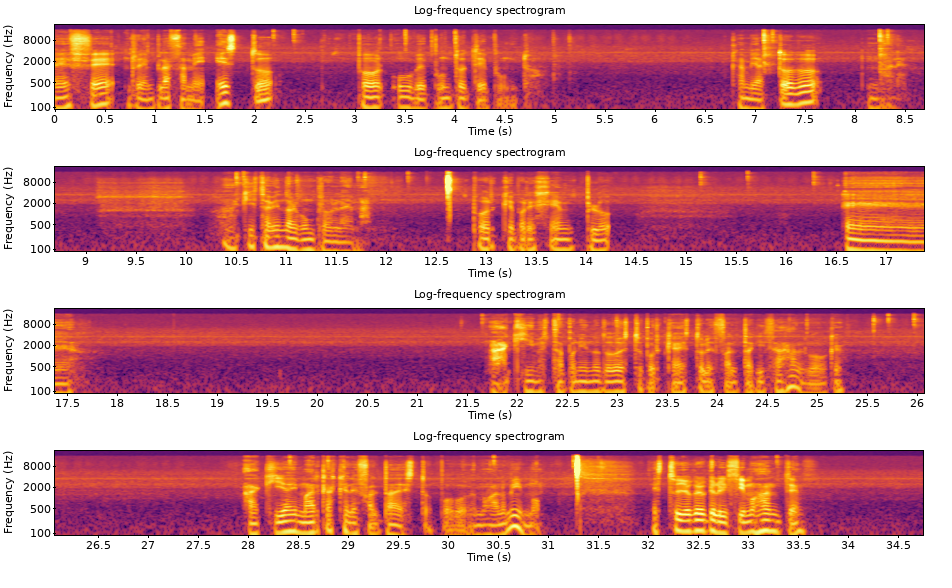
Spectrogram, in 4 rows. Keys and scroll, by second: 0.9 super+v, 3.4 shift+v, 3.9 shift+t, 12.2 space, 21.6 space, 25.8 space, 28.4 space, 30.4 space, 33.3 space.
